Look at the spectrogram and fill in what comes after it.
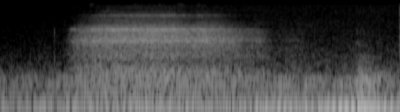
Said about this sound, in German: Und damit darfst du einmal mit mir gemeinsam ganz, ganz tief einatmen.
